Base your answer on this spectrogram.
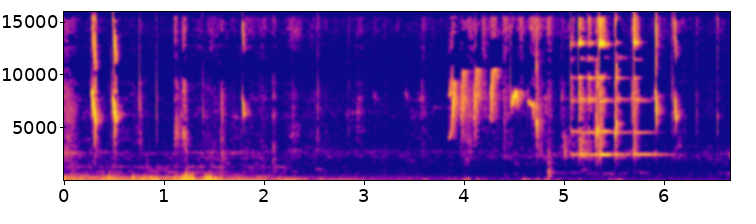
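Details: A baby shrew being returned to its mother gives thin, high-pitched squeaks and twitters in short, irregular bursts over low rumbling noise.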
